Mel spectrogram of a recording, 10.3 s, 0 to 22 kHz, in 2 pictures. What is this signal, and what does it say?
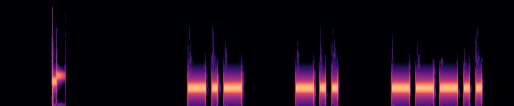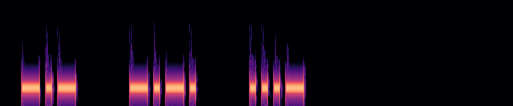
Morse code, heard as a keyed tone, about 20 wpm, spaced as for 11 wpm, 700 Hz. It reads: KD8KCV
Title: USA Call Signs - 6 Characters - 3x Character Spacing - 20wpm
